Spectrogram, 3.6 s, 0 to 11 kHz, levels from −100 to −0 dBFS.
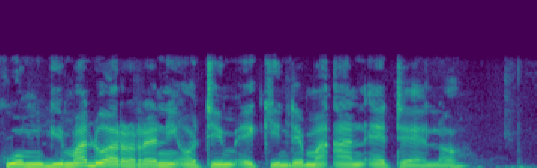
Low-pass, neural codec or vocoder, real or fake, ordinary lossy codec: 7.2 kHz; none; real; none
